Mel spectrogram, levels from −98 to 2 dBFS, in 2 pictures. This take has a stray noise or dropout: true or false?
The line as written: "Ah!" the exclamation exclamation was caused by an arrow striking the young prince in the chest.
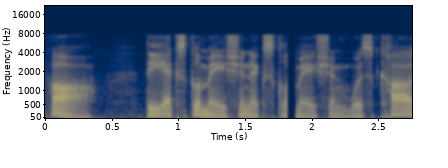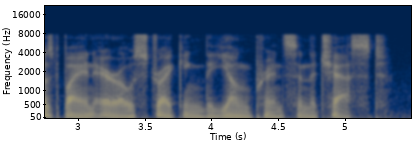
true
